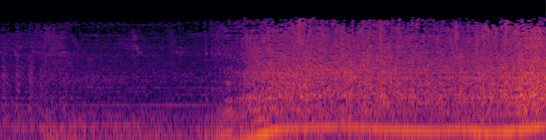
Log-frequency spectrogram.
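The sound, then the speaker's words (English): A Volvo car drives in circles on a dusty parking lot. A quiet, rough rumble gives way to the engine revving up partway through into a louder, steady drone over a gritty wash of noise. “Nitram drives the Volvo in circles, kicking up dust.”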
